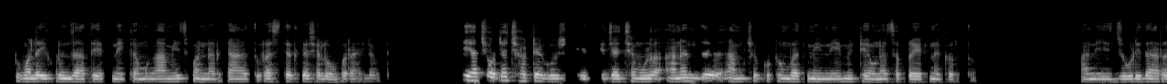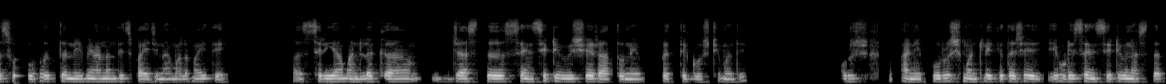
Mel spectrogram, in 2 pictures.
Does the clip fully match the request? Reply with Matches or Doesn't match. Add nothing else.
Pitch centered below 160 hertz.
Matches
